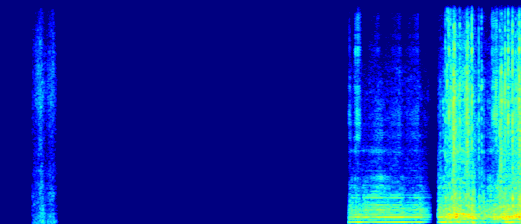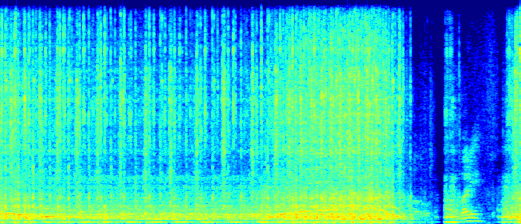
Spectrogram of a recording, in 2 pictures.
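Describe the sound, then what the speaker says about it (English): A sewing machine runs a zigzag stitch while stitching a rope bowl, a fast steady mechanical chatter lasting several seconds after a brief start, close and loud, stopping near the end, with a short burst of running again. "go in with the other larger zigzag stitch later"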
